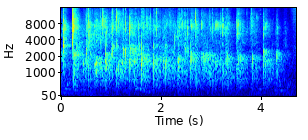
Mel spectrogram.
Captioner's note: audience applauding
